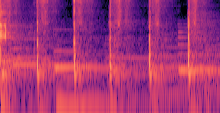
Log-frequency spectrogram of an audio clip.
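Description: A cleaver chopping garlic into fine mince on a wooden cutting board, sharp even knocks at about three chops a second.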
